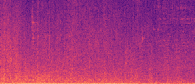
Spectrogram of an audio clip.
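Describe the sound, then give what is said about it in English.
Rockets explode against the arched entrance of a building, making a loud, sustained, deep roaring rumble of blast noise with no pause. “two rockets came flying toward the arch.”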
